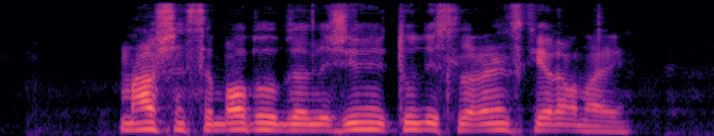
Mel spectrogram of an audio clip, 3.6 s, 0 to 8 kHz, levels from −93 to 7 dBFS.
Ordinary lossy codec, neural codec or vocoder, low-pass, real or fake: none; codec, 16 kHz, 4 kbps, FunCodec, trained on LibriTTS, 50 frames a second; 7.2 kHz; fake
